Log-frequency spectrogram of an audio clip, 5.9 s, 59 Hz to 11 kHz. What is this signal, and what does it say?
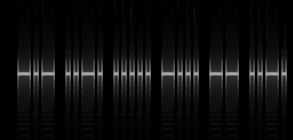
Morse code, heard as a keyed tone, about 15 wpm, 700 Hz. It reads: KF5BMF
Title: USA Callsign DE Callsign - 6 Characters - 15wpm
